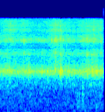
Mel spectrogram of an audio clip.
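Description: Steady outdoor wash of wind and small waves lapping on a sandy shoreline.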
